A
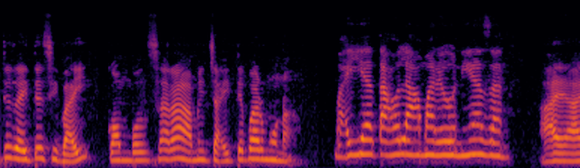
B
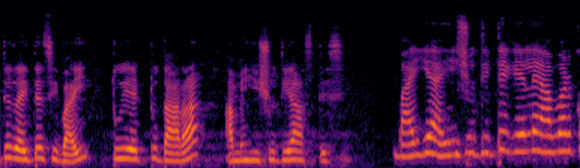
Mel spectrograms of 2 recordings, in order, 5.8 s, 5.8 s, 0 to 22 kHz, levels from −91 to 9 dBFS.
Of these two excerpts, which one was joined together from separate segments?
A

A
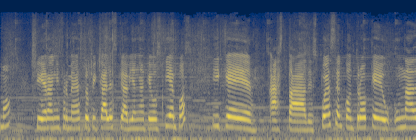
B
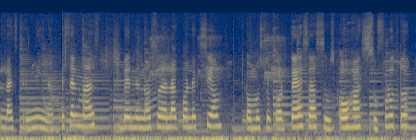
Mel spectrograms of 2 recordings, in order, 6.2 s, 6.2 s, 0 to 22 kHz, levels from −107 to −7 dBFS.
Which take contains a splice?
B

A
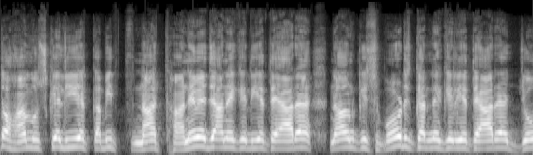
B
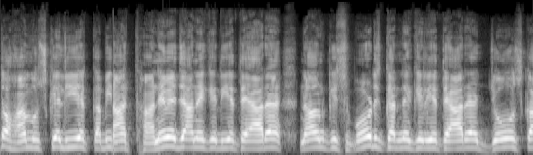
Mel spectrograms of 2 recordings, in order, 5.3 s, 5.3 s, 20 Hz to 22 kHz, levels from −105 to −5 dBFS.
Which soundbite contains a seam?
B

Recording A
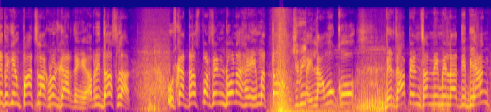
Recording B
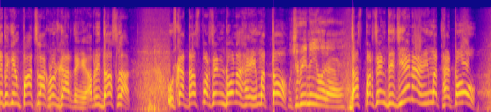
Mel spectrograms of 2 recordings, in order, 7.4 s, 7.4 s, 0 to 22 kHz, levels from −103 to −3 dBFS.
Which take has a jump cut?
A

